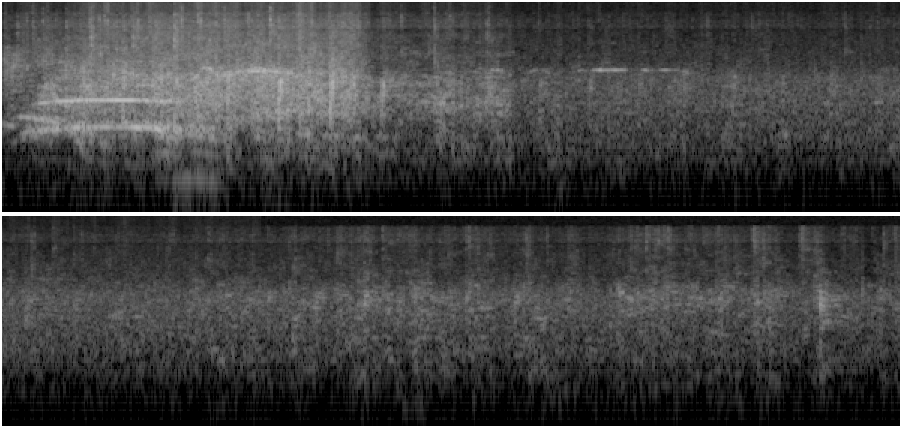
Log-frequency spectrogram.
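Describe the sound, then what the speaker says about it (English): A crowd at the State of the Union address applauds loudly for about two seconds, then the clapping fades into quieter room murmur and scattered noise. "I wasn't sure if anybody even on this side was going to applaud for that"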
